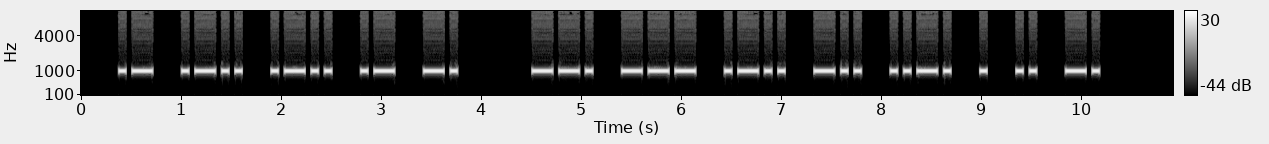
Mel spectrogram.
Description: Morse code, heard as a keyed tone, about 18 wpm, spaced as for 15 wpm, 1000 Hz. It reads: ALLAN GOLDFEIN
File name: qotdfiles / 15wpm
